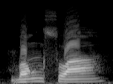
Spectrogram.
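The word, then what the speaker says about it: bonsoir: 하고 저녁에 하는 인사는 몽수와 몽수와 쏘아 쏘아 멍소아름은 아주 약하게 하거나 아니면 차라리 안 하셔도 괜찮아요 몽수와 오히려 그게 더 자연스러워요 일부러 발음하시려고 하는 것보다도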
